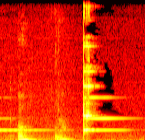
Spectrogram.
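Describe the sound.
Glasses clink together in a toast: one bright, ringing clink that sustains and slowly fades, after two short vocal sounds.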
